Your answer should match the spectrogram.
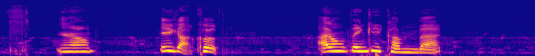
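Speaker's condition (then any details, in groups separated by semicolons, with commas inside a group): Cerebral palsy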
